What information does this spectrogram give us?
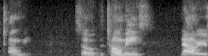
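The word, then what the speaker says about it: Tomy: I kept saying Tommy last night, and that was pissing me off when I watched that. It's pronounced Tommy.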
